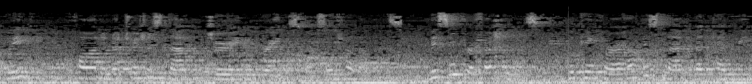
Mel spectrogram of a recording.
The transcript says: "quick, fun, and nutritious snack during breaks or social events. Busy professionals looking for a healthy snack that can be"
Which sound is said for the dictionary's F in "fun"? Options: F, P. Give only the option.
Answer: P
